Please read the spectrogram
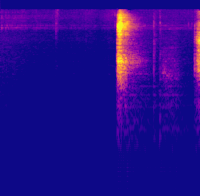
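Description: Near silence, then about a second in a single short, sharp breathy hiss: a man's quick intake of breath.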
